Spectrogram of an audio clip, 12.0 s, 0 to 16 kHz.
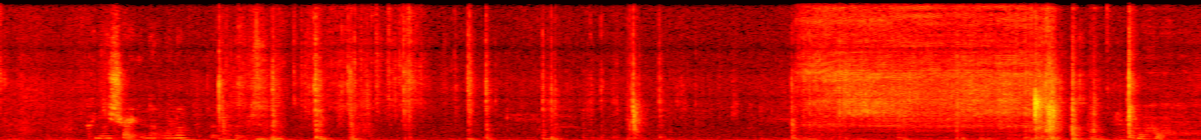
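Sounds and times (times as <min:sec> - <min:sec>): toy train motor whirring: 0:07.9 - 0:10.6.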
